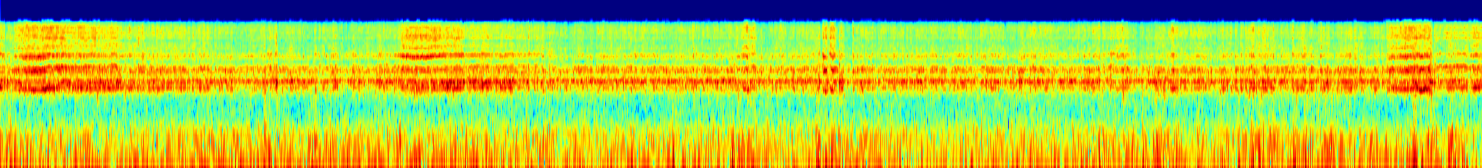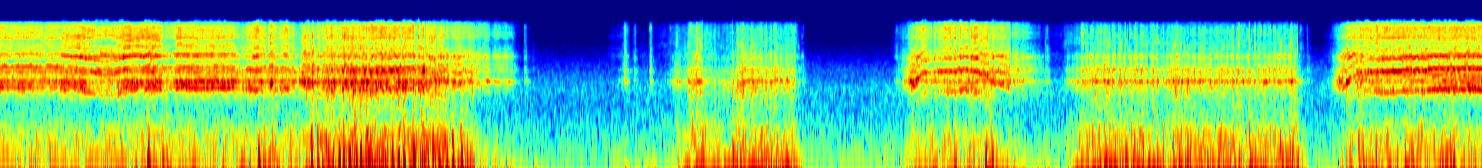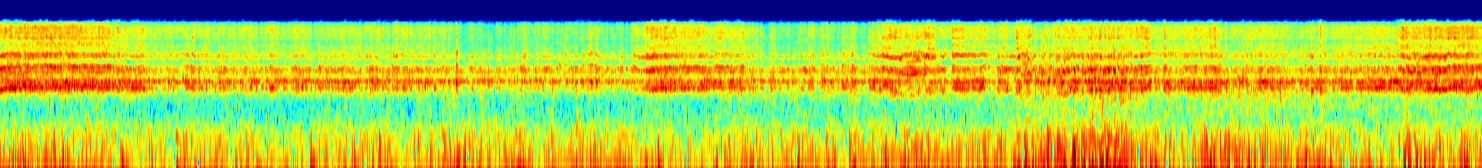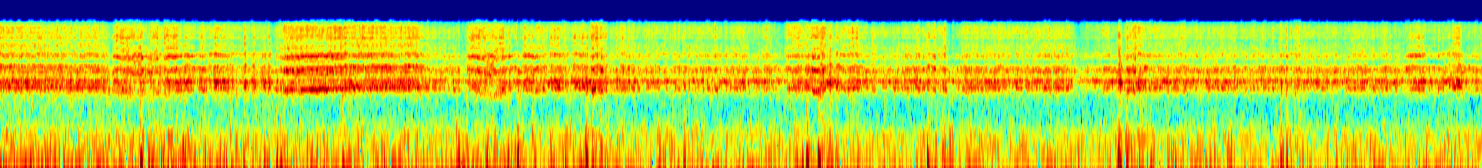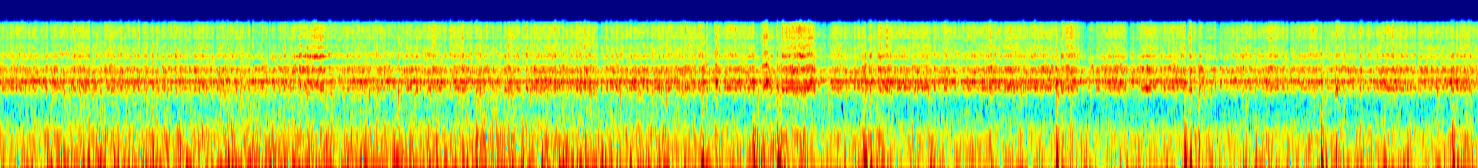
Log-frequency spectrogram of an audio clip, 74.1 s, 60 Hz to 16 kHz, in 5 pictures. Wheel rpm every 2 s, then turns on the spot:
230, 230, 230, 240, 230, 230, 230, 230, 220, 150, 0, 30, 60, 40, 140, 230, 240, 230, 230, 230, 230, 230, 220, 220, 220, 230, 230, 240, 230, 230, 230, 230, 230, 230, 240, 230, 230.
22-24 26-28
